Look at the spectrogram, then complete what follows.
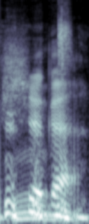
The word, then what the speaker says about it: Sugar: like your grandmama said without the R. Sugar.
